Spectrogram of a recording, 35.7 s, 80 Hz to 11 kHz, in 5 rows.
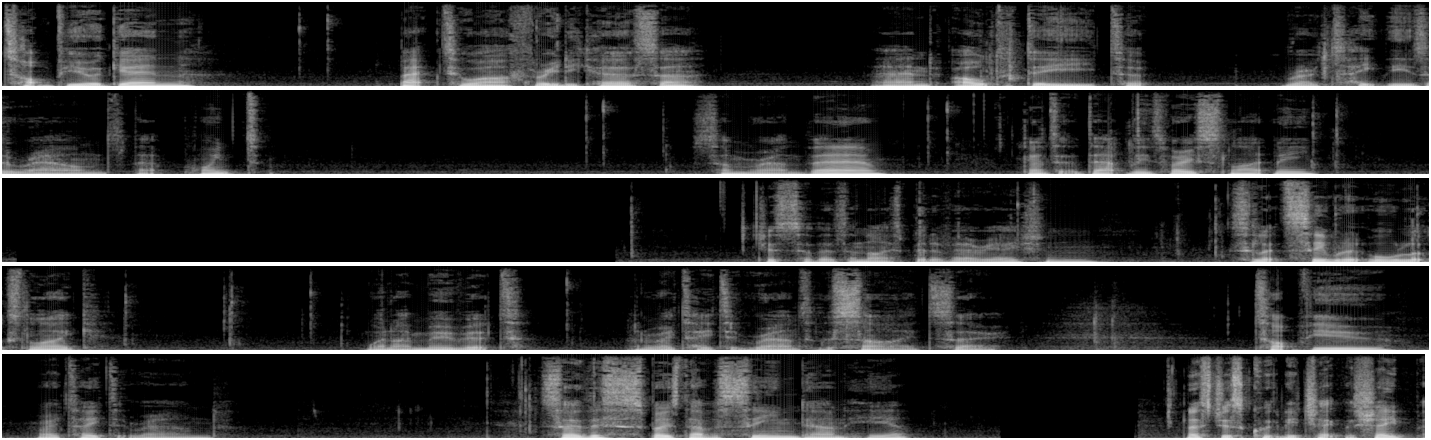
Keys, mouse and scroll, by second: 1.3-4.3 drag, 4.8 alt+d, 11.6 click, 12.5 r, 14.3-14.7 drag, 14.7-17.1 typing, 15.9 click, 16.6-17.1 middle drag, 17.3-19.2 middle drag, 19.2 click, 19.9 g, 20.8-22.8 middle drag, 22.8 click, 25.5 KP_7, 26.7 r, 33.5 middle click, 34.7 Tab, 35.0 1, 35.3 g, 35.5 click, 35.6 g.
